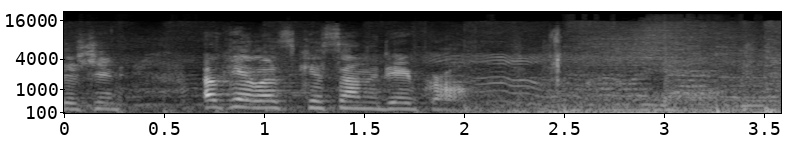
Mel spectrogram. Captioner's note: kiss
